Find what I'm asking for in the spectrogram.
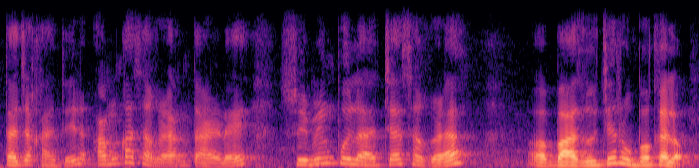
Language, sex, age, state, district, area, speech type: Goan Konkani, male, 18-30, Goa, Bardez, urban, spontaneous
